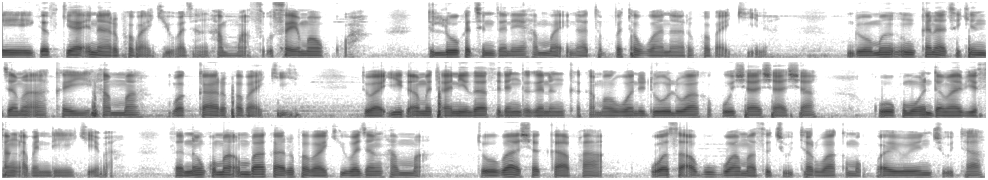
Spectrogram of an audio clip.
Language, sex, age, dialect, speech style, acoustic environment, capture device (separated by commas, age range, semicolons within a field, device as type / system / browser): Hausa, male, 25-34, Nigeria - Kano, happy, nature, mobile / Linux / Chrome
